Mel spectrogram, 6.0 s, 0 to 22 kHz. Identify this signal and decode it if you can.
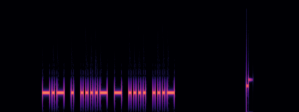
Morse code, heard as a keyed tone, about 25 wpm, 700 Hz. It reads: KE4THV
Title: USA Call Signs - 6 Characters - 3x Character Spacing - 25wpm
